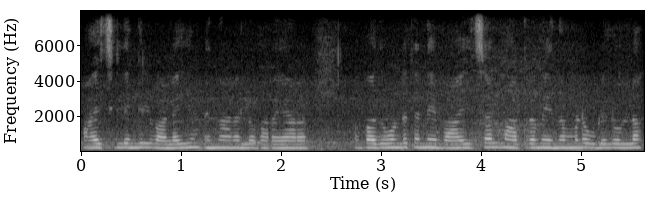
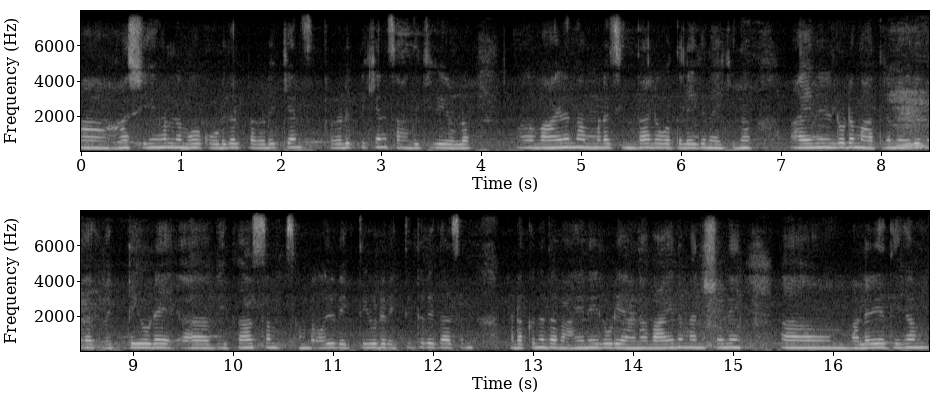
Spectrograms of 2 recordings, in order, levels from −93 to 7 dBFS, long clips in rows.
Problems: background sounds at intervals, low volume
